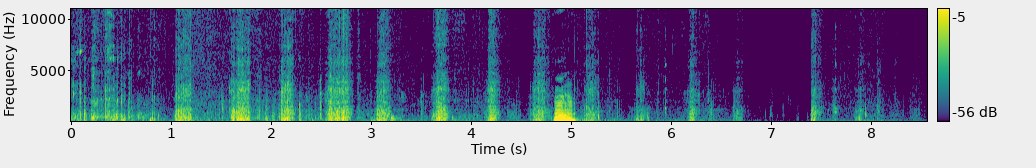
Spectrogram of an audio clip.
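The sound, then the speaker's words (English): Loud crunching of a mouthful of Reese's Puffs Cluster Crunch, a sugar-coated chocolate and peanut butter cereal, with rapid rhythmic bites and crackles repeating for several seconds, then a brief pause before a few more crunches. “Let me give this a whirl. Again, Reese's Puffs Cluster Crunch.”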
